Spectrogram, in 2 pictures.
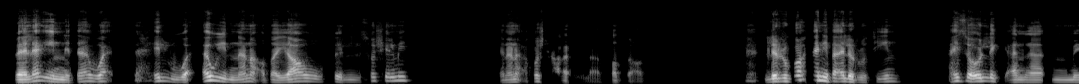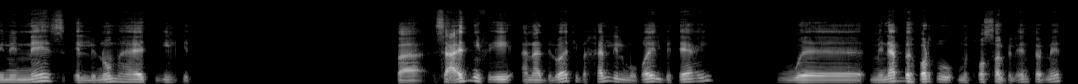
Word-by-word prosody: بالاقي 145 +7 +7
إن 110 -4 +2
ده 140 +2 -1
وقت 145 +1 -1 0.2
حلو 145 -8 -3 0.2
أوي، 175 -5 +6
إن 110 -2 -3
أنا 125 - -3
أضيّعه 125 +4 +1
في - - -3
السوشيال 165 +11 -8
ميديا، 185 0 -5 0.9
إن - - -12
أنا - - -4
أخش - - -8 0.2
على - - -9 0.3
التطبيقات. - - -17 1.2
للرجوع 145 +9 +6
تاني 185 -4 +6
بقى 145 - +3
للروتين 130 +4 -1 0.5
عايز 160 +1 -2
أقول 155 +2 +8
لِك 150 -1 -3
أنا 105 0 -3
من 110 0 -5
الناس 140 +10 -2
اللي 100 -2 -8
نومها 120 +1 0
تقيل 115 -2 -10
جدًا. - - -18 2.0
فساعدني 95 - +3
في 115 - -17
إيه، 115 +1 -1
أنا 105 0 -3
دلوقتي 120 +10 -3
باخلّي 135 +2 -5
الموبايل 115 +4 -2
بتاعي 130 - -4 0.6
ومنبه 100 +5 0
برضه 125 -3 +1
متوصل 100 +4 -5
بالإنترنت، 125 +4 -9
120 Hz, 120 wpm, -24 LUFS, 105-145 Hz, 2.0 s, أقول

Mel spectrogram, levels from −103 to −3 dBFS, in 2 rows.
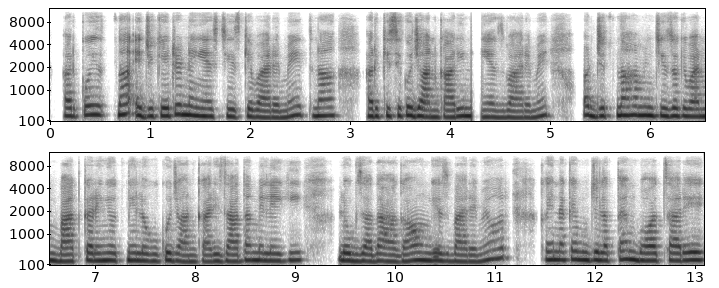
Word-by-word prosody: हर 235 -1 +1
कोई 270 +1 +3
उतना 275 +2 0
एजुकेटेड 235 +4 +2
नहीं 250 -3 +5
है 225 - +2
इस 220 0 -6
चीज़ 215 -3 -2
के 220 - 0
बारे 190 -2 -2
में, 220 +6 -1
इतना 240 -1 -1 0.3
हर 225 - +3
किसी 235 +1 -1
को 250 +1 +3
जानकारी 205 -1 +1
नहीं 230 -3 0
है 200 - -3
इस 190 - -4
बारे 190 -1 -4
में। 230 +6 -3 0.4
और - - +2
जितना 235 +2 +2
हम 255 0 +5
इन 250 - +6
चीज़ों 235 -1 +2
के 230 - 0
बारे 220 0 +1
में 215 - +3
बात 195 0 -1
करेंगे 220 -1 +1
उतने 215 +1 -2
ही 220 - +1
लोगों 205 -1 -2
को 225 - +1
जानकारी 190 -1 -4
ज़्यादा 195 +3 -3
मिलेगी। 220 0 -1 0.4
लोग 215 -2 +2
ज़्यादा 205 0 -2
आगाह 195 +2 -3
होंगे 220 -1 +2
इस 210 - -1
बारे 190 -1 -3
में 210 +4 -3
और 290 +3 -5 0.3
कहीं 240 -1 +1
न 235 -1 +1
कहीं 245 0 -1
मुझे 235 0 +3
लगता 220 +3 -2
है 255 - +2
हम 240 - +5
बहुत 215 -1 0
सारे 225 +1 +1
220 Hz, 250 wpm, -25 LUFS, 205-235 Hz, 0.4 s, इन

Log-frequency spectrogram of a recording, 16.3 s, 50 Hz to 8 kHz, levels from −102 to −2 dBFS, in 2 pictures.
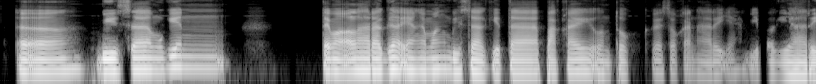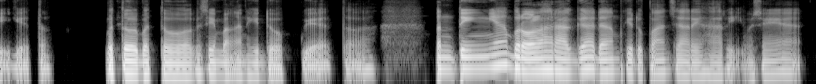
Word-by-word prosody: Heeh, 110 +2 +2 0.2
bisa 115 +2 +4
mungkin 130 +4 +1 1.3
tema 110 0 +3
olahraga 115 +1 +4
yang 115 0 +1
emang 120 +1 -2
bisa 105 -2 +1
kita 100 0 -1
pakai 105 +2 -3
untuk 95 -1 -9
keesokan 100 -1 -15
harinya, 95 +4 -14
di 105 - -16
pagi 95 0 -8
hari 90 0 -1
gitu. - - -6 0.6
Betul 100 -1 +6
betul, 85 -2 +1
keseimbangan 90 -2 -3
hidup, 90 -1 -3 0.2
gitu. 155 -6 -5 0.9
Pentingnya 130 +5 +2
berolahraga 120 -2 +4
dalam 110 0 0
kehidupan 105 -1 -4
sehari-hari, 90 -3 -6
maksudnya 95 +3 -8
105 Hz, 105 wpm, -20 LUFS, 95-115 Hz, 1.3 s, Betul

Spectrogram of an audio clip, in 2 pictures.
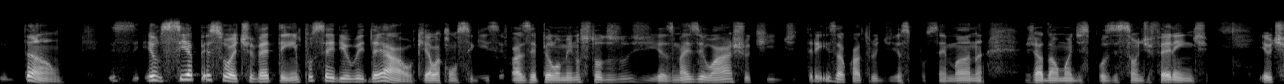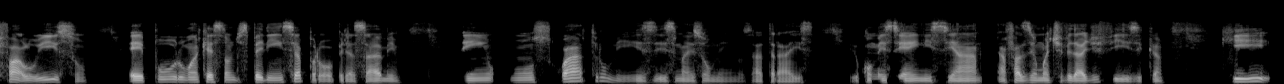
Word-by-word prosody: Então, 240 -6 +2 0.5
se 290 - -11
eu 195 -1 +6
se 225 +7 +7
a 225 - +10
pessoa 215 -10 +5
tiver 140 -1 +4
tempo, 105 - -1
seria 150 -6 +3
o 130 - -3
ideal 75 - +5
que - - -1
ela 90 - +5
conseguisse 95 +1 -5
fazer 95 +2 +1
pelo 105 -2 +2
menos 105 +3 -3
todos 110 0 -3
os 135 +2 -14
dias. 90 -5 -6
Mas 115 +4 -1
eu 105 -4 0
acho 120 -1 0
que 235 0 -11
de 215 - -15
3 - - -4
a - - +1
4 95 - -5
dias 85 +1 -7
por - - -23
semana 90 +2 -4 0.4
já - - +1
dá 95 +1 0
uma 95 0 -3
disposição 95 +1 -2
diferente. 90 -1 +1 0.5
Eu - - +1
te - - +3
falo 90 -1 +1
isso, 100 -8 -1 0.4
eh, 95 - +7
por 115 +5 -5
uma 110 0 -1
questão 110 -1 0
de 105 - -4
experiência 105 +5 +2
própria, 80 0 -6
sabe. 85 +1 -1 0.6
Tem 95 +1 -2 0.2
uns 105 +2 -6
4 150 +4 0
meses 80 - -6
mais 85 0 -4
ou 85 - -8
menos 75 -2 -17
atrás, 70 0 -7 0.4
eu - - -14
comecei 95 0 -1
a 90 - +3
iniciar 90 0 0 0.2
a - - -2
fazer 90 +2 0
uma 95 -1 -1
atividade 90 +1 +1
física 80 - -6 0.6
que 135 - +1
95 Hz, 155 wpm, -26 LUFS, 90-115 Hz, 0.6 s, a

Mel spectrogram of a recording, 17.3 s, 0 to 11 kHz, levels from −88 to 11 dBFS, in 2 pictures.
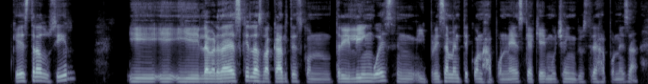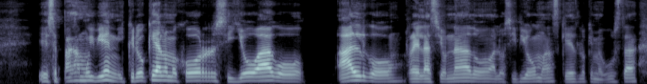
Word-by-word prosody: que 140 - -2
es 145 - +3
traducir, 155 - -2 0.7
y 125 +2 -6 0.3
y 120 0 -3
y - - -3
la 120 0 +4
verdad 125 +3 +4
es 140 0 +6
que 160 -1 -4
las 145 -3 +3
vacantes 125 0 -1
con 105 -2 -15
trilingües 130 +5 0
en 115 -2 -13
y 110 - -11
precisamente 125 +4 -2
con 115 -1 -8
japonés, 105 +2 -4
que - - -5
aquí - - -9
hay 115 - -5
mucha 110 +1 -7
industria 110 -1 -10
japonesa, 105 +1 -11 0.6
eh, - - -5
se - - +6
paga 155 - -2
muy 155 +1 -3
bien, 155 -1 +3
y 125 - -12
creo 145 +4 -2
que 175 -1 +7
a 170 - +8
lo 165 - 0
mejor 155 0 -1
si 125 -3 -1
yo 155 +3 +3
hago 145 -6 +4 0.5
algo 130 -6 +4
relacionado 120 +2 0
a - - -8
los 110 0 -8
idiomas, 125 +3 -7
que 110 - -9
es 110 0 -10
lo 120 +1 -18
que 120 - -18
me 100 - -15
gusta, 115 +5 -5
125 Hz, 175 wpm, -22 LUFS, 115-145 Hz, 0.7 s, a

